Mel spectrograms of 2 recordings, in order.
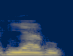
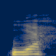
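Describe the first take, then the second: First: The word ends with h followed by u. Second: The word ends on a bare h sound. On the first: The speaker calls it wrong. "bukan hiyahu" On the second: The speaker calls it right. "Hiyah bukan hiyahu"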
